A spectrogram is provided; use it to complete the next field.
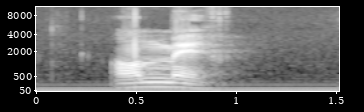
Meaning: innocent, guiltless
- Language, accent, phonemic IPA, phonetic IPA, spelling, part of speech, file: Armenian, Eastern Armenian, /ɑnˈmeʁ/, [ɑnméʁ], անմեղ, adjective, Hy-անմեղ.ogg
